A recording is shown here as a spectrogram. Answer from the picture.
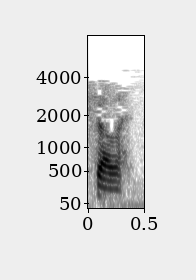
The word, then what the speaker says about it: Celle: called Celle. And pronounced Celle.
